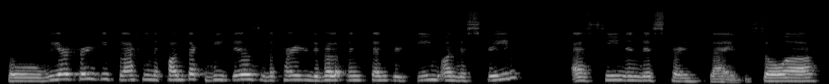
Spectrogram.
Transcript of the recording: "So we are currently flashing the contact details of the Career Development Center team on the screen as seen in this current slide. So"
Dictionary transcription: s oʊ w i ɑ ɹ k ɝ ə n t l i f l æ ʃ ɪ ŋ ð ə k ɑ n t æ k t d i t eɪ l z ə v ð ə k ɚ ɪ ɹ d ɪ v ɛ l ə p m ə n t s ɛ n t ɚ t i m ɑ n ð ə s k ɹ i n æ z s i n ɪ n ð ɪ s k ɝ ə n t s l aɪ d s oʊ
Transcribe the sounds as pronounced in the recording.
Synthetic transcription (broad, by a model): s oʊ w i ɑ ɹ k ɝ ə n t l i f l æ ʃ ɪ ŋ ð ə k ɑ n t æ k t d i t eɪ l s ə v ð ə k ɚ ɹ d ɪ v ɛ l ə p m ə n t s ɛ n t ɚ t i m ɑ n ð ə s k ɹ i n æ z s i n ɪ n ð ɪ s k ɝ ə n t s l aɪ d s oʊ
